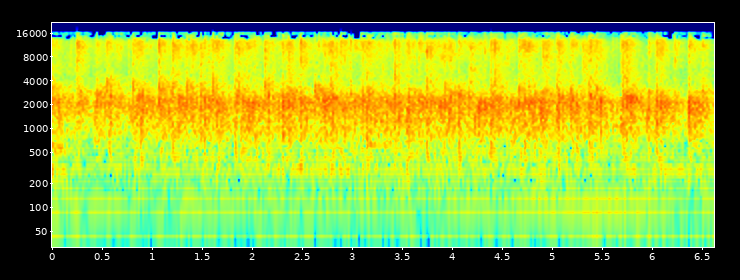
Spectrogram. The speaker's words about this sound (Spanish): Cuando dicen amén en esta mañana, aleluya y le vas a aplaudir, de fuerte.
